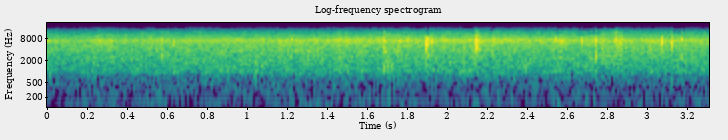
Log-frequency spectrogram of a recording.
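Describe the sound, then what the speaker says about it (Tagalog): Heavy rain pours down in a dense, continuous hiss, with scattered louder drops pattering on a nearby surface. "kapag umuulan bumubuhos ang langit"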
